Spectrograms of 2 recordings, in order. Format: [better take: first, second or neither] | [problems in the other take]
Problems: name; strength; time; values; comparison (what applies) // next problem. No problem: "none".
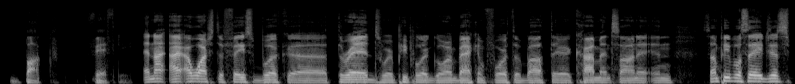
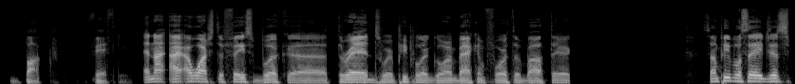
first | audio cutting out; at 5.5 s for 1 s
